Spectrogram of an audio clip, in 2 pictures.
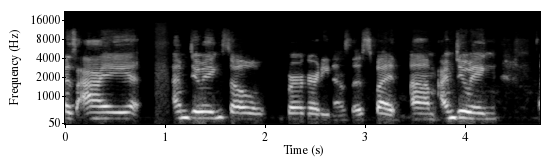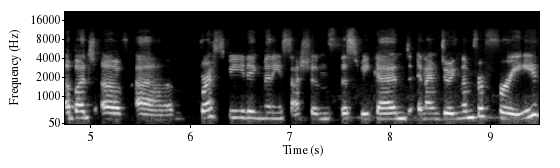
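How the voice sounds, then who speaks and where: A woman's normal speaking voice, a normal speaking voice with an American accent, fairly high in pitch with ordinary variation, at a moderate pace, dry and close with no echo. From Kansas City. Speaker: family and boudoir photographer. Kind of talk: group coaching call.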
